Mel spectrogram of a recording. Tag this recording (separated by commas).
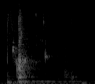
Splash, Liquid, Water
